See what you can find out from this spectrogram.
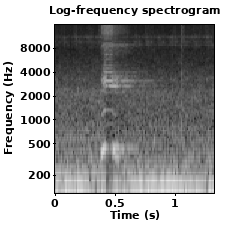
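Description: A short, clear horn toot rings out over a steady idle; the horn is loud and works properly.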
